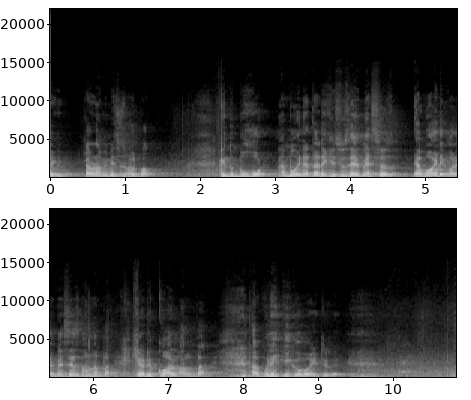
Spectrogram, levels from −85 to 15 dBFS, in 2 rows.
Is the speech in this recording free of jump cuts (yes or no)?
yes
